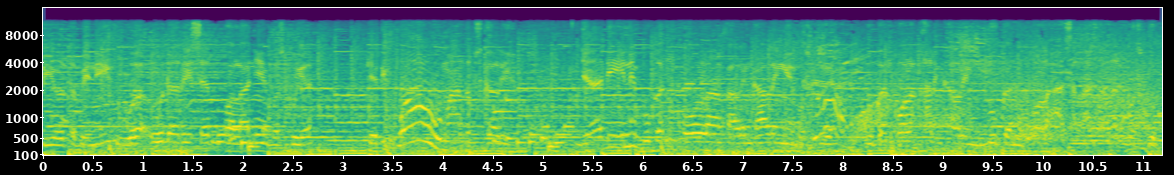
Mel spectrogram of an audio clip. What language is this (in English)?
Indonesian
